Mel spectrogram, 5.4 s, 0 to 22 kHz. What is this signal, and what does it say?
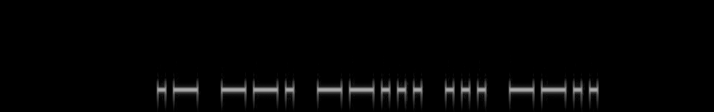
Morse code, heard as a keyed tone, about 20 wpm, 700 Hz. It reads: AG7SZ
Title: USA Call Signs - 5 Characters - 2x Character Spacing - 20wpm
